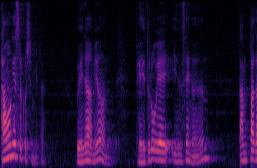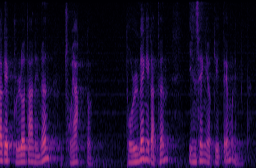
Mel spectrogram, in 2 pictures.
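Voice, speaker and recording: The speech moves at a fairly slow pace with long, frequent pauses, somewhat breathy and with lively intonation. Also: man, medium pitch for a man. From South Korea, Busan (Gyeongsang). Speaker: pastor. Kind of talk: sermon.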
